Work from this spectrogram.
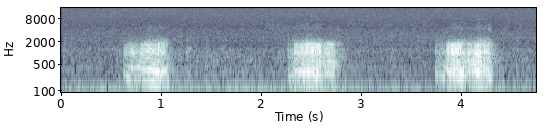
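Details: Sleeping Pomeranian dog snoring, said to fall asleep first: three soft, rasping breaths about every one and a half seconds, each lasting under half a second, over a quiet low hum.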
